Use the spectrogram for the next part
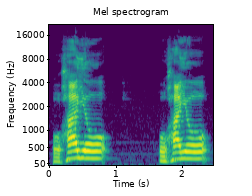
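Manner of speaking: ohayo with a low o and a high hayo; Japanese pitch accent. Shown as a demonstration. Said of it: "o is a little low, hayo is a little high".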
